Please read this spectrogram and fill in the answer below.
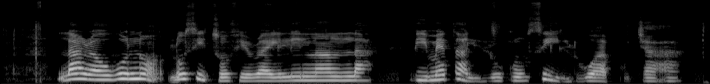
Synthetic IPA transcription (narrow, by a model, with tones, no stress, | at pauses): la˦ɾa˧o˧wo˦nãː˦˨lo˦si˦˨tũ˨˦fi˧ɾa˧i˧le˦lã˦n̩˦la˦ | bi˦˧mɛ˦ta˦˨li˨lo˨˦ɡũ˦si˦i˦˨lu˨˦a˧˨bu˨d͡ʒa˦a˧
